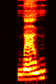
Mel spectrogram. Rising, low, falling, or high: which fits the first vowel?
rising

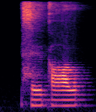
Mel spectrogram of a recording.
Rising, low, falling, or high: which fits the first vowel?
high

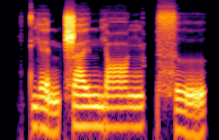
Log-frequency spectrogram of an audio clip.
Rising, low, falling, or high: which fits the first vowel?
low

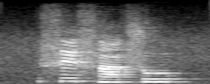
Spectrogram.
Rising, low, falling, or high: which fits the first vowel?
high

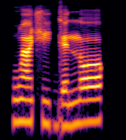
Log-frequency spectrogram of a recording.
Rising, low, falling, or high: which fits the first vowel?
high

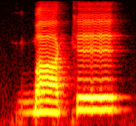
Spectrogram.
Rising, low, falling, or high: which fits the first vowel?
low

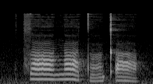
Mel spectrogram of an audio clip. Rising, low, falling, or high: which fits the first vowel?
high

